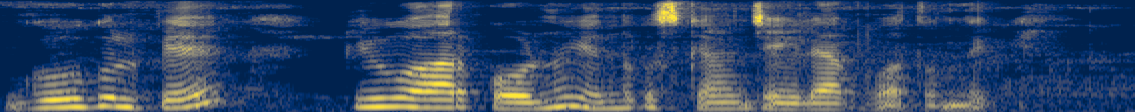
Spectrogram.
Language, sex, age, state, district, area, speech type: Telugu, female, 45-60, Andhra Pradesh, Nellore, rural, read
